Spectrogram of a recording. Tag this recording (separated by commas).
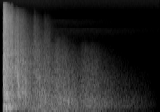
Explosion, Gunshot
